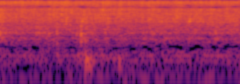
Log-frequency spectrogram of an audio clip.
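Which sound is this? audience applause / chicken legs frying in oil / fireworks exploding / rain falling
chicken legs frying in oil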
